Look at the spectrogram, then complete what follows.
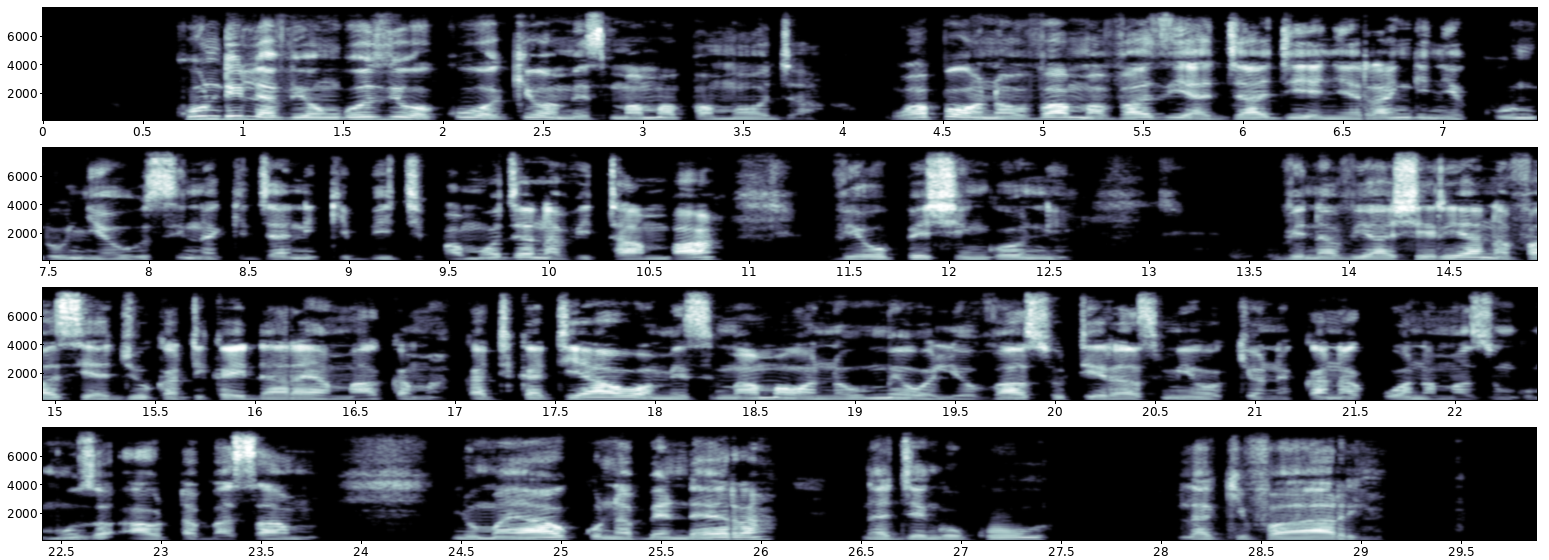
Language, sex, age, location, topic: Swahili, male, 25-35, Mombasa, government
